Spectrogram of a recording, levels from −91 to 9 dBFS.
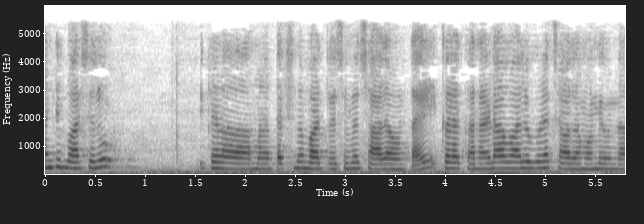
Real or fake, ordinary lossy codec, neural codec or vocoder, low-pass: fake; MP3, 32 kbps; codec, 32 kHz, 1.9 kbps, SNAC; 5.4 kHz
